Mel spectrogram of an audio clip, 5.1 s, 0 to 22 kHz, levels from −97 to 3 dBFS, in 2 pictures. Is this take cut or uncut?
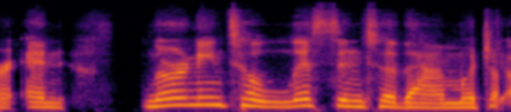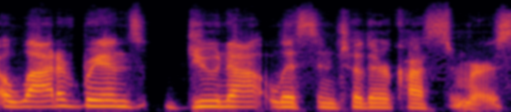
cut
